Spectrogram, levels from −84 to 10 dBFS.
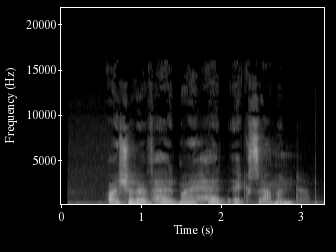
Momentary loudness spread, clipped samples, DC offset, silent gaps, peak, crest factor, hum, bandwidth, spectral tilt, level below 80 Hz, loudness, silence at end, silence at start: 8 LU; under 0.1%; under 0.1%; none; -12 dBFS; 18 dB; none; 16 kHz; -4.5 dB/octave; -46 dBFS; -29 LUFS; 0 s; 0.1 s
